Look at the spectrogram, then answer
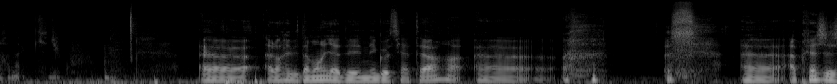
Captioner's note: laughs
